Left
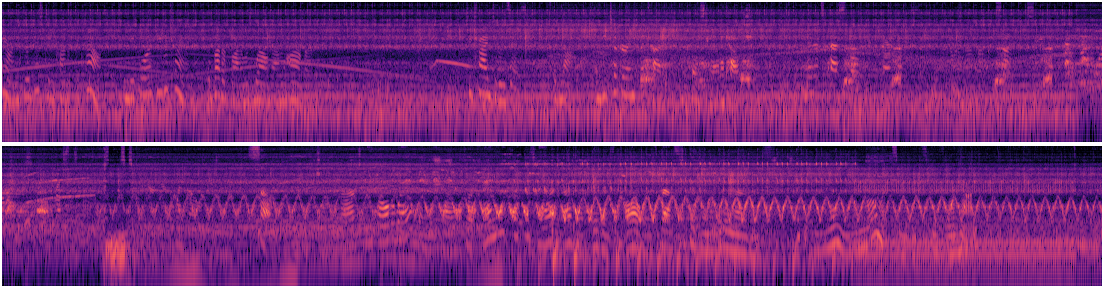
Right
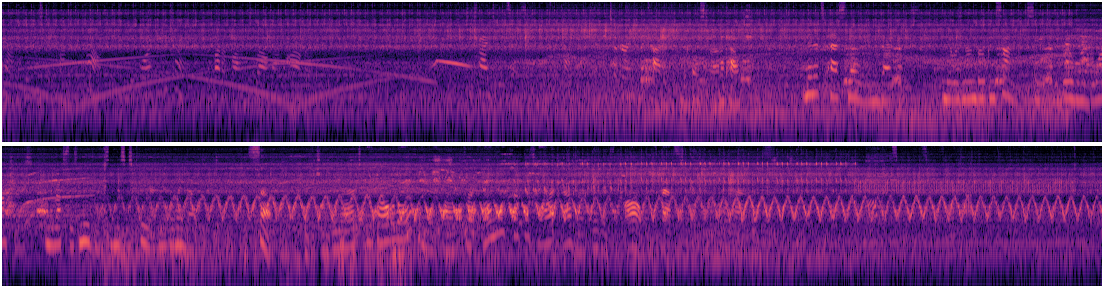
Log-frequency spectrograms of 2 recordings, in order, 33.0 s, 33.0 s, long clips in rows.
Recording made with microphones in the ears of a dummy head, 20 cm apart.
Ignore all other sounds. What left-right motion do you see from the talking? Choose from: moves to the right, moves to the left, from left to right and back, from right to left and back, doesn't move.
from left to right and back.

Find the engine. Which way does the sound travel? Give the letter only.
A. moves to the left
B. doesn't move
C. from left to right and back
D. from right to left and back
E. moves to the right
B.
